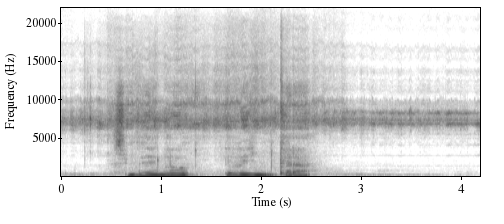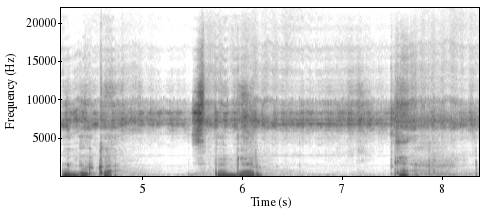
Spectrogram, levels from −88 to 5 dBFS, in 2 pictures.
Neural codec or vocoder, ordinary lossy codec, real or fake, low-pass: codec, 44.1 kHz, 7.8 kbps, Pupu-Codec; none; fake; none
